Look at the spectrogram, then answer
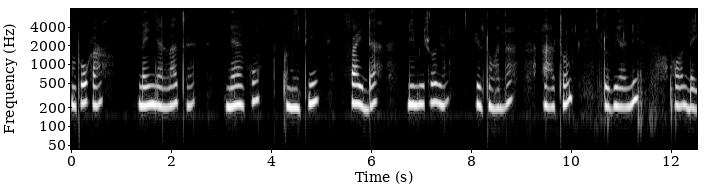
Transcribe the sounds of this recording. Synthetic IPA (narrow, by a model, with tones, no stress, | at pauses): m˨pʊ˦ka˨ | na˨i˦ɲa˨la˦tʰɛ˨ | nɛ˦kʊ˦ | mi˨tʰi˦ | fa˦ɪ˨da˦ | ne˦mi˦to˦ɡɪ˦ | i˨tu˨ŋa˨naː˦˨ | tʰʊ˦˨ | do˨bi˨a˨ni˦ | ɔ˦da˨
